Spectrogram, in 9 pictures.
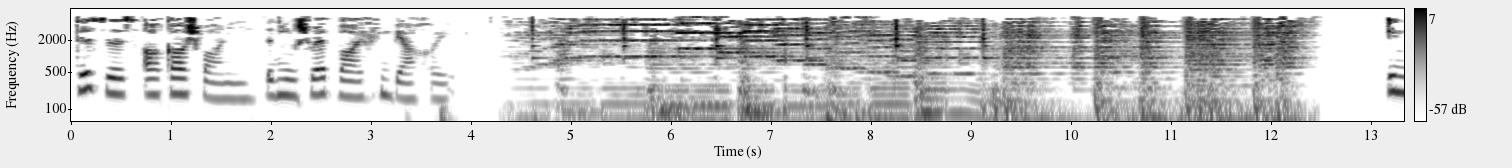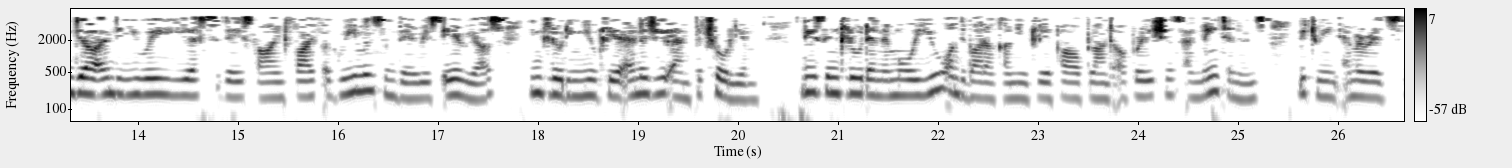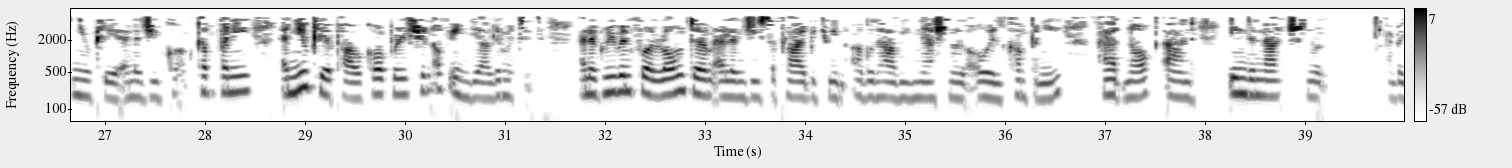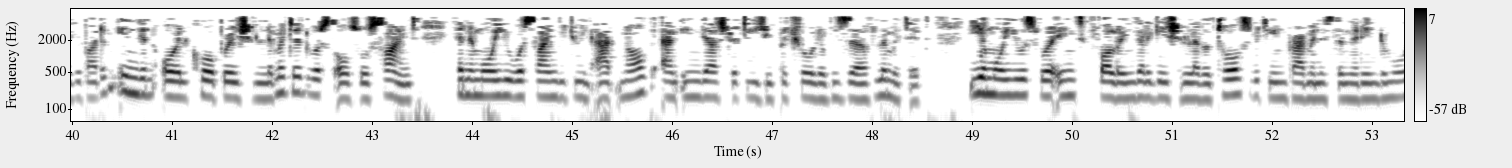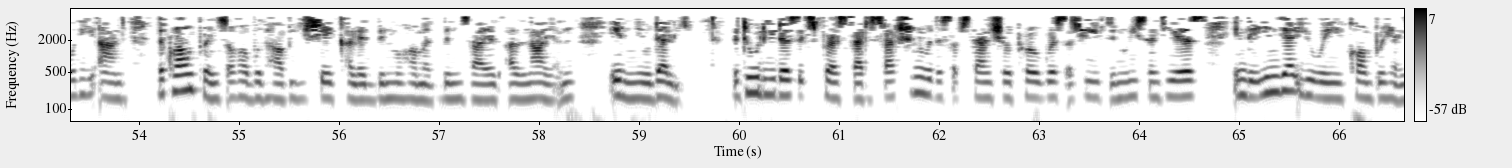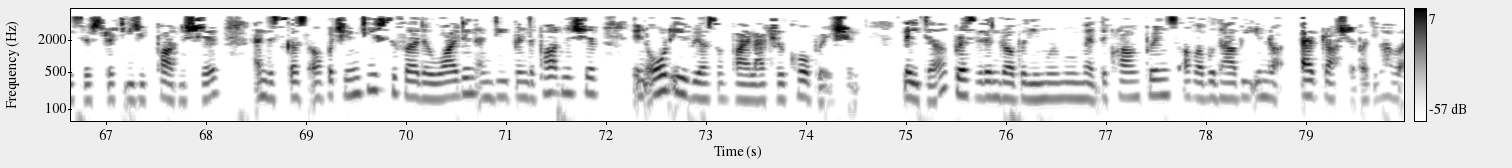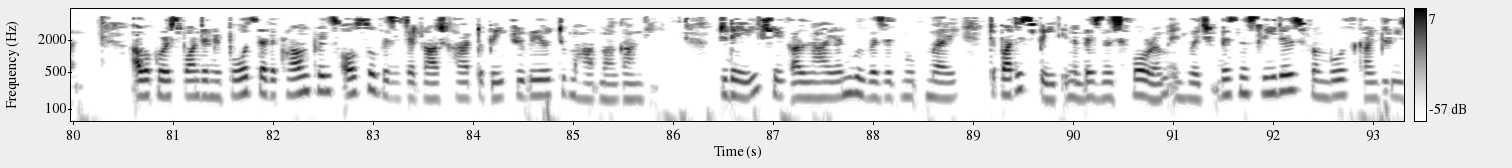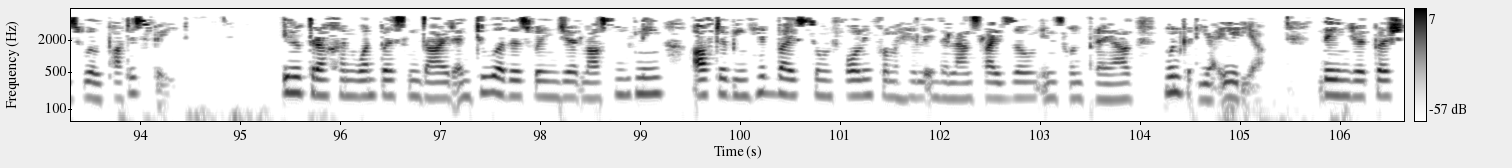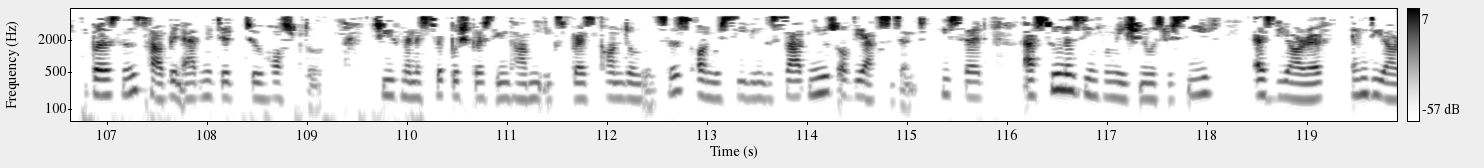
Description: Hourly News
Hourly News | English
